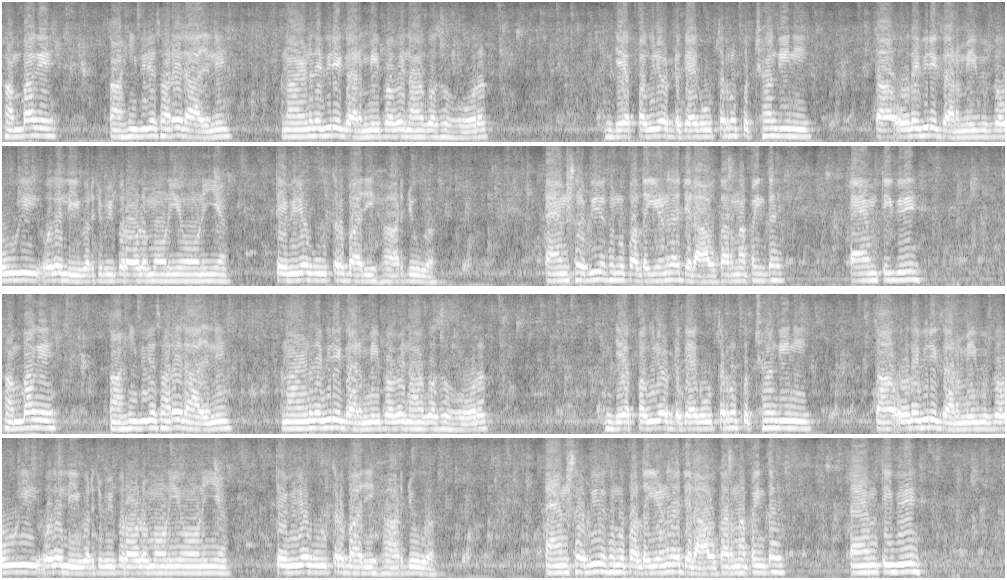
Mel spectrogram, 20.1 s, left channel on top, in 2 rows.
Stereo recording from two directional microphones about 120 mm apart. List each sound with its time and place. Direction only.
0.0 s a man's voice: 15° right (ahead or behind)
6.1 s a man's voice: 20° right (ahead or behind)
15.4 s a man's voice: 30° right (ahead or behind)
